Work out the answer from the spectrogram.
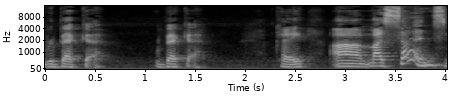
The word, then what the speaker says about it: Rebecca: So remember my name, Rebecca. So my stressed syllable was Beck. So Rebecca, that at the end obviously is not stressed, but you can also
